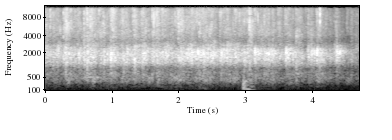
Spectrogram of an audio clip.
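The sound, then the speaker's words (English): An audience applauds a presenter at a lightning-talk session, a dense, steady round of clapping that holds at an even, fairly loud level from start to finish without a clear peak or fade. “I think that deserves a round of applause for these guys.”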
